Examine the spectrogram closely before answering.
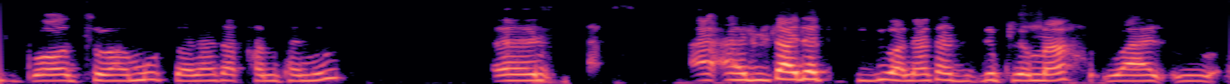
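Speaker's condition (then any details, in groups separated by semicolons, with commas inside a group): Cerebral palsy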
